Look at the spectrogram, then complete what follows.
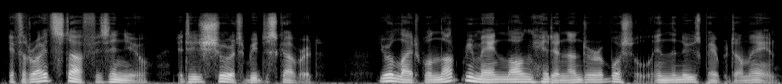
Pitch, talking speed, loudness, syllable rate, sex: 110 Hz, 205 wpm, -17 LUFS, 5.3 syllables/s, male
